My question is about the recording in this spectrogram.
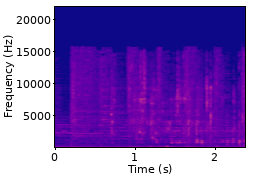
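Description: Carbonated cider poured from a bottle into a glass, fizzing and foaming up, heard faintly under steady background music.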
